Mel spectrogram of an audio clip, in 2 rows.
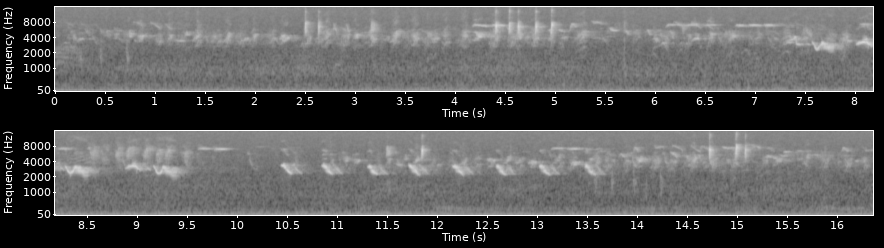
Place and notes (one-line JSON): {"title": "Hambledon Hill View Campsite, Hammoon, Sturminster Newton, UK - Early morning in the field", "date": "2017-07-22 08:10:00", "description": "Faint sound of cars somewhere, plenty of birds, cock crowing and not much else.", "latitude": "50.93", "longitude": "-2.26", "altitude": "45", "timezone": "Europe/London"}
